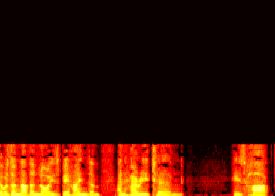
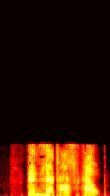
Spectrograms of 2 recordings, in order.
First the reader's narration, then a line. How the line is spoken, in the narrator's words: said Neville angrily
